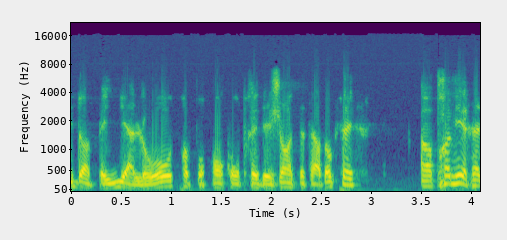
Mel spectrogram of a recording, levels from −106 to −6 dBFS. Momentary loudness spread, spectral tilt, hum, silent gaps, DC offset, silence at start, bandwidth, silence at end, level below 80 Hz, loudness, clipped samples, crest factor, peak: 6 LU; -6.5 dB/octave; none; none; under 0.1%; 0 s; 7.4 kHz; 0 s; -42 dBFS; -13 LUFS; under 0.1%; 12 dB; 0 dBFS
